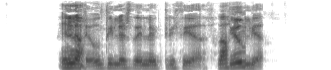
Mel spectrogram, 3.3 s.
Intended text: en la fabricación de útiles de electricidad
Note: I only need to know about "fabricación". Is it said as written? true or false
false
